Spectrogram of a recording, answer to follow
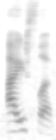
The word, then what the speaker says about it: Islip: You're going to know how to say the name Icelip. I'll never pronounce pronounce it wrong again.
